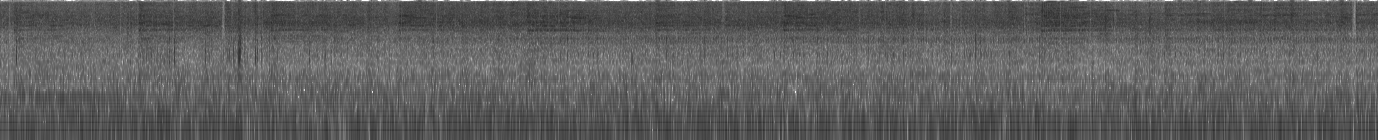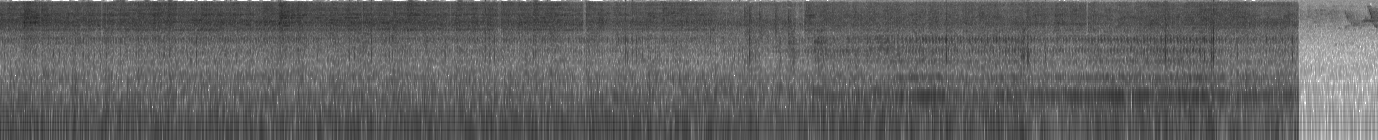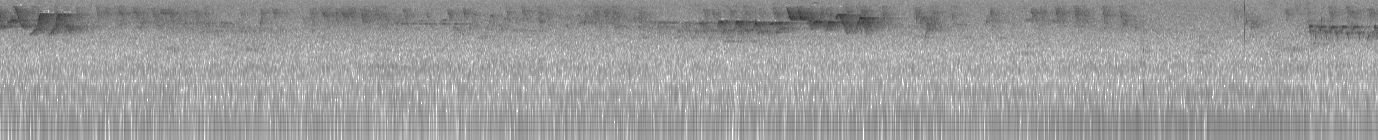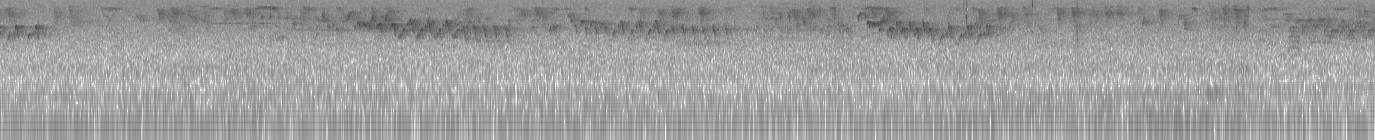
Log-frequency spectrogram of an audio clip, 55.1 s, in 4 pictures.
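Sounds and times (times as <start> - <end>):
rush of wind: 0.0 - 26.8.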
